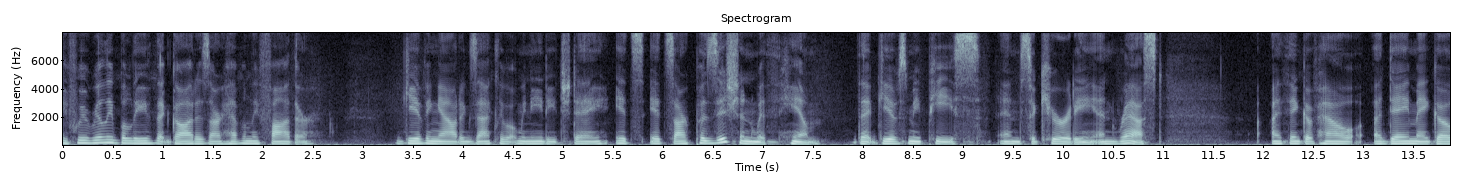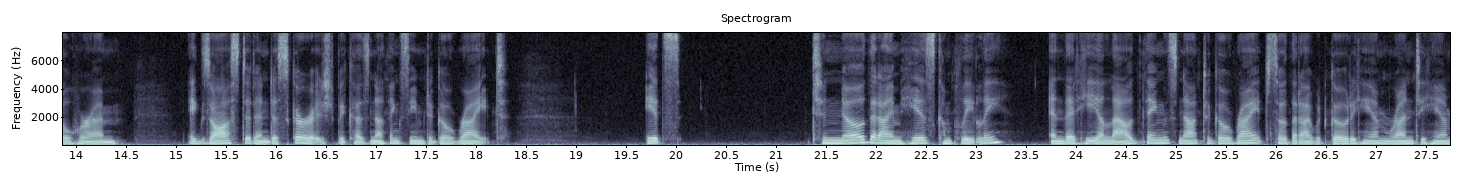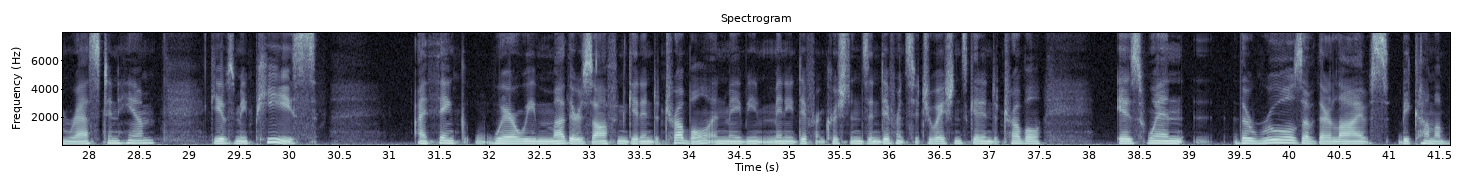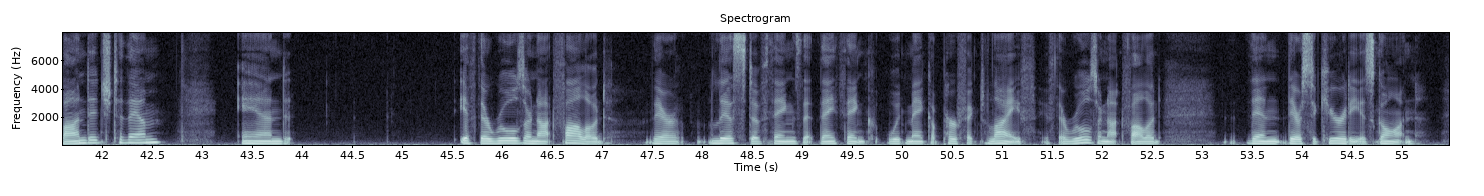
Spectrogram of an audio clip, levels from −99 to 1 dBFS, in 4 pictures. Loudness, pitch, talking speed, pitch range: -20 LUFS, 150 Hz, 155 wpm, 140-160 Hz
